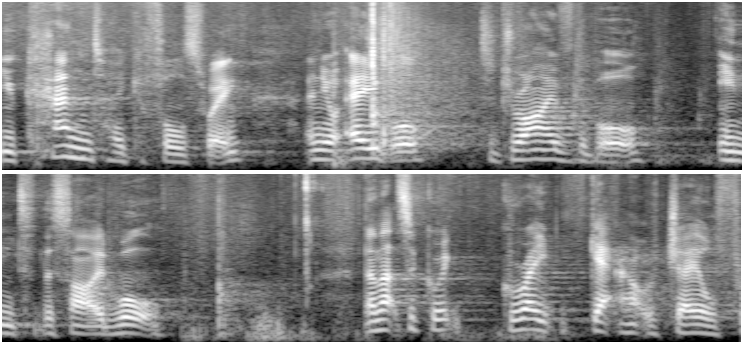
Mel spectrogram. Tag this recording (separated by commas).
playing squash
